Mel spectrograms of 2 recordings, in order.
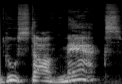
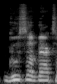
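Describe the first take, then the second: First: "Gustav Max" stretched out slowly, pitched up; drawn-out showy name. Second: Said in the usual way. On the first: Real, not acted. Deck presenter announcing a favorite card to viewers, drawn-out and showy. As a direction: draw out "Gustav Max" like a grand title, rising at the end. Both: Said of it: "because I have to say it like that".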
